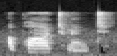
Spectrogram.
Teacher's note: i stress the second syllable or the second part of the word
